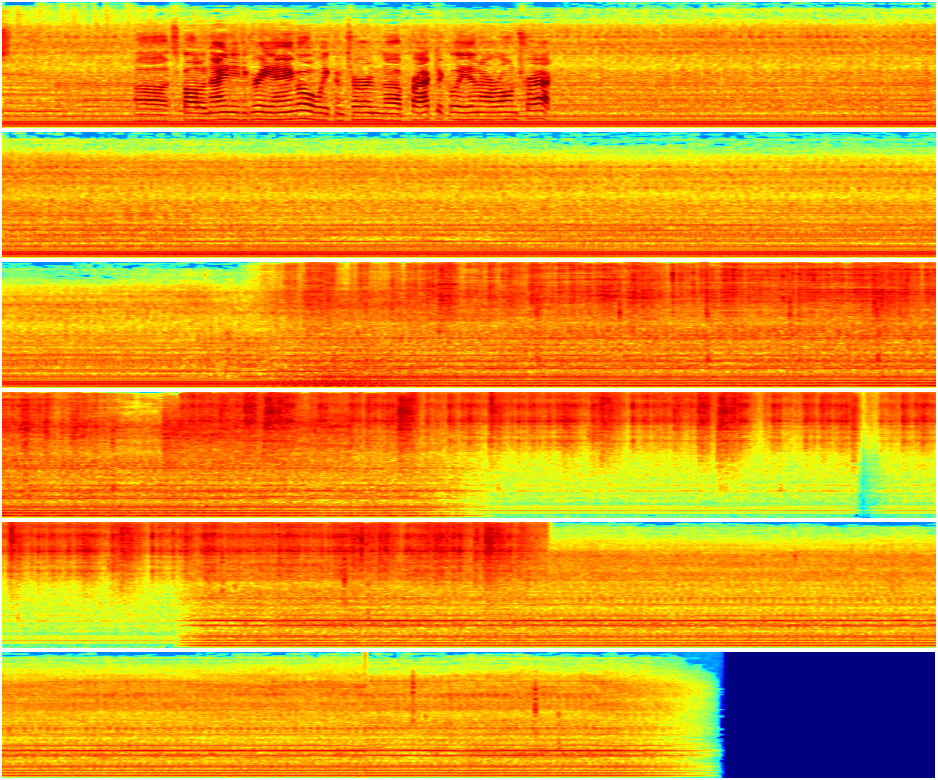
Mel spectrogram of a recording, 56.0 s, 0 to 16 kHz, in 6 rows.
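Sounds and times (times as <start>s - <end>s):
diesel engine running: 0.0s - 44.7s.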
